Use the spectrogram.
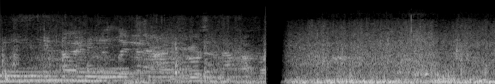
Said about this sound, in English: Crazy windy.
